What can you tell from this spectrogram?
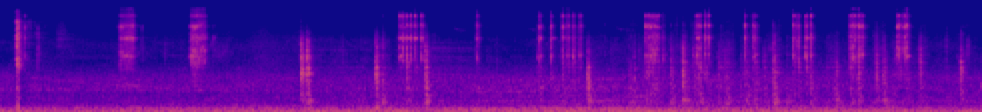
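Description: Socket ratchet clicking in short irregular runs as it is worked back and forth to thread in the lower mounting bolt of a rear shock absorber.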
